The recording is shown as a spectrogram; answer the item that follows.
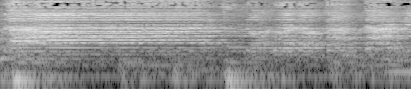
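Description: A female soloist and a children's choir singing a saeta, the devotional Holy Week song, in long held notes over a deep pulse that comes about every two seconds.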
